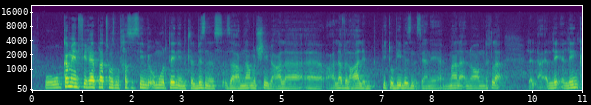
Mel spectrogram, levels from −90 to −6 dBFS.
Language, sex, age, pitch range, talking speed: English, male, 20-39, 115-140 Hz, 140 wpm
